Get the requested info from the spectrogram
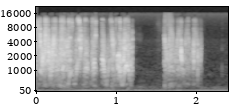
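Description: Heavily distorted, harsh crackly audio from an embedded 'gristle distortion' video edit playing on a phone. It breaks off a little over a second in and comes back for a shorter stretch near the end.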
